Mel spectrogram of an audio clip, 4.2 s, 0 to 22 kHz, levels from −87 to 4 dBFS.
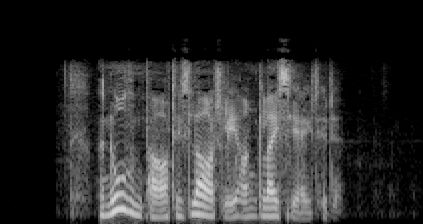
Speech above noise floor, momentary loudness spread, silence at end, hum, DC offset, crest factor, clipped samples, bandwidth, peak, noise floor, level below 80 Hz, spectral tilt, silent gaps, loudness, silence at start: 64 dB; 21 LU; 0.85 s; none; under 0.1%; 18 dB; under 0.1%; 11 kHz; -2 dBFS; -83 dBFS; -66 dBFS; -3.5 dB/octave; none; -18 LUFS; 0.7 s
